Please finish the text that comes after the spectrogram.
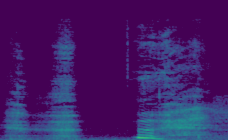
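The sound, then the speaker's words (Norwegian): A person gives one deliberate, performed yawn: a long breathy inhale, then a loud voiced exhale that slides downward in pitch and trails off into breath. No other talking. “Altså, kan du gjespe en troverdig gjesp?”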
